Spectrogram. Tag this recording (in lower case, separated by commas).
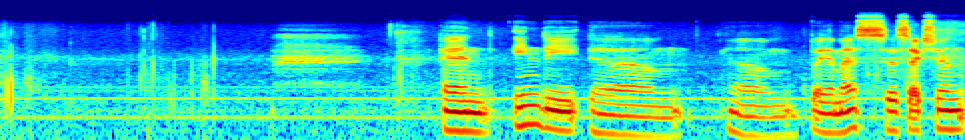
inside a small room, speech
